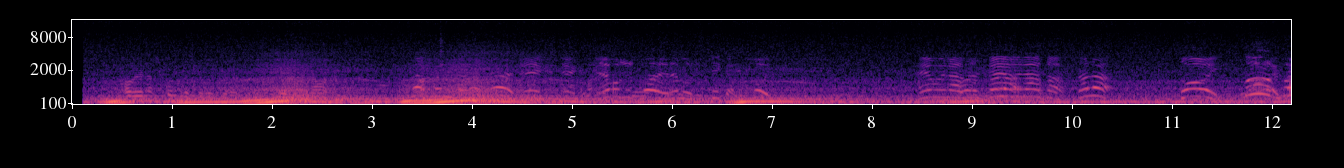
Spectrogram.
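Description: Off-road 4x4's engine revving in three short bursts, rising in pitch each time, as it pulls through mud on a tow line, then running steadily at lower revs. From about halfway, people's voices call out over the engine.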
